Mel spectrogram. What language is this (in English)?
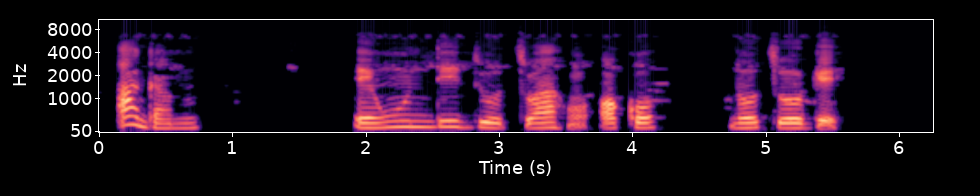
Igbo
